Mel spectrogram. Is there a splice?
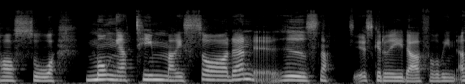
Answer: yes; 1 cut; at 2.5 s

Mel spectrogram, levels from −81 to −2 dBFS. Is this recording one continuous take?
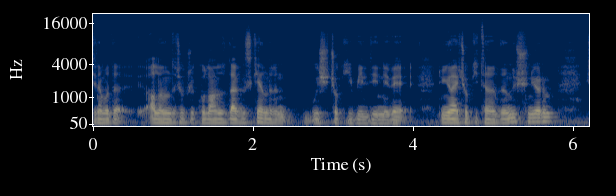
yes; 0 cuts

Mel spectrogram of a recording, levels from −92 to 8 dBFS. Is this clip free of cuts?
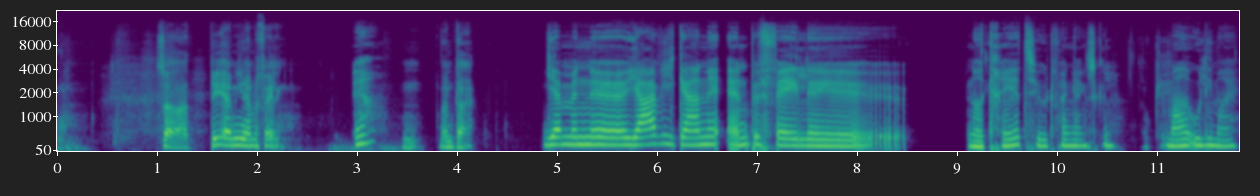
yes; 0 cuts

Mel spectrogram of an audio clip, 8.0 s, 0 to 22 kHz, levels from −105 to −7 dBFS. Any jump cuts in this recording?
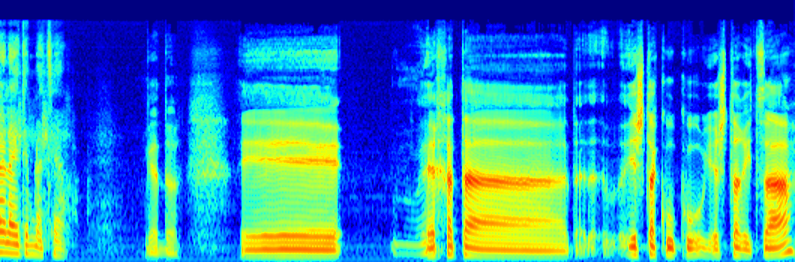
no; 0 cuts

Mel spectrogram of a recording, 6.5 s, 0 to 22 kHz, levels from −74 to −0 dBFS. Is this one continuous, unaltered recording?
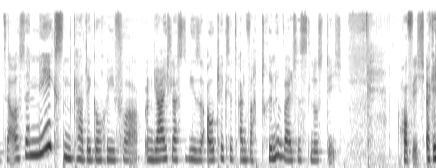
no; 1 cut; at 2.1 s

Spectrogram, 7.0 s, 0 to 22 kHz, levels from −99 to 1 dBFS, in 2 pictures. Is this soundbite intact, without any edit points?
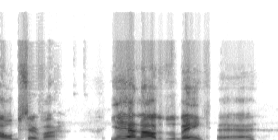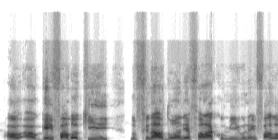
no; 1 cut; at 2.6 s

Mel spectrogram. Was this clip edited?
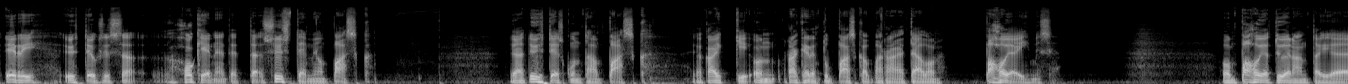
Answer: no; 0 cuts

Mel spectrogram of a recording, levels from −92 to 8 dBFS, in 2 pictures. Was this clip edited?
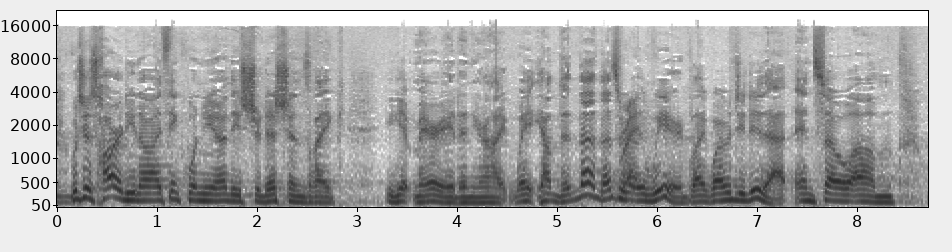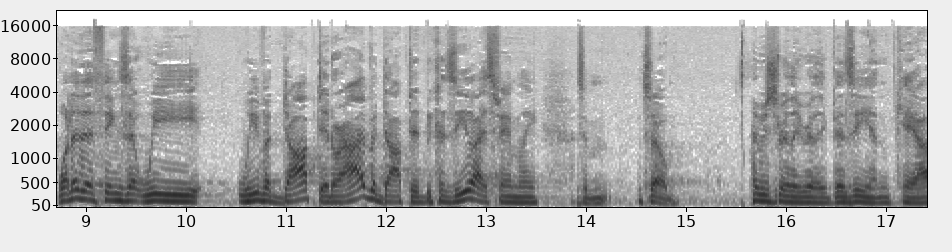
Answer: yes; 2 cuts; at 13.9 s, 15.9 s

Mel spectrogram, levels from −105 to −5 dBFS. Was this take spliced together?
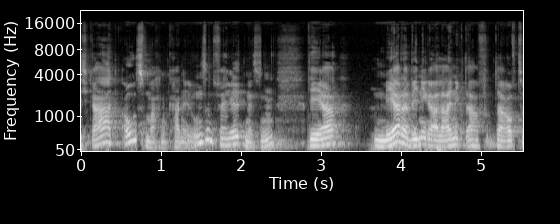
no; 0 cuts

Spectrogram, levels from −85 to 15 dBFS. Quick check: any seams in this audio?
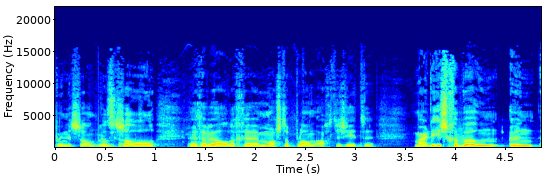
no; 0 cuts

